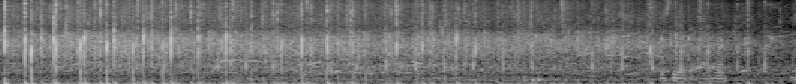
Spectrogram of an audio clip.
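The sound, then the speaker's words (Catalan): An audience claps steadily, a dense crackle of many hands with sharp individual claps standing out, loud at first and gradually thinning toward the end. The applause is for the speaker's companions at the town festivities in Roquetes. “Un aplaudiment per a ells, per favor.”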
